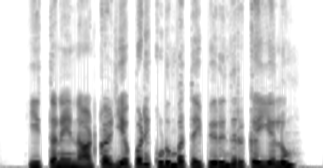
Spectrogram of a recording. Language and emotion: Tamil, sad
